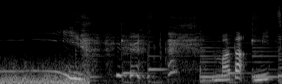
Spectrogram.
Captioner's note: laughing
